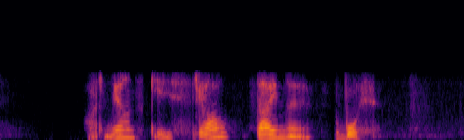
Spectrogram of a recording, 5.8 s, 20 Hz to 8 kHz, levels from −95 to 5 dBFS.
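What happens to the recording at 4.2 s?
Around 4.2 s the sound is hit by lost AMR speech frames, running from about 4.05 to 4.30 s. Corrupted frames were discarded, and the decoder filled the gap by repeating its last good pitch and vocal-tract settings at falling gain. The sound smears into a held, buzzy tone that sinks toward silence, then comes back thin and rough. About 140 ms is missing, which fits a run of seven 20 ms frames. Unlike a plain dropout, the gap is not abrupt digital silence. It is a synthetic continuation that fades out.

The concealment happens inside the AMR narrowband mobile codec, which applies to the whole clip. The line band runs from about 250 Hz to 3.7 kHz, so the sound has no low bass and no air above. The codec damage is heavy, with a buzzy, artificial texture that points to a low mode near 5.9 kbps. That coarse vocal-tract model is why the concealed stretch sounds like a frozen, fading buzz rather than a clean repeat of the earlier audio.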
